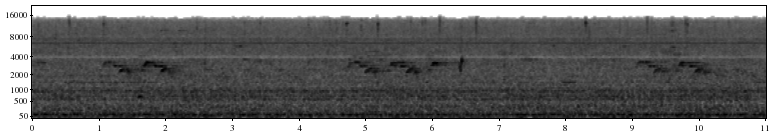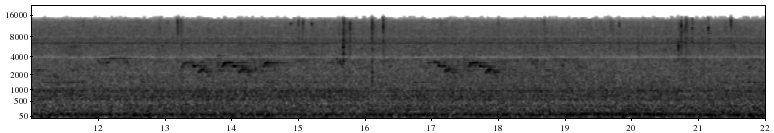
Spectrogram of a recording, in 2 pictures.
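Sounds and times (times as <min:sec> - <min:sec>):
outdoor background hum: 0:00.0 - 0:22.0
songbird calling: 0:01.0 - 0:02.4, 0:04.7 - 0:12.6, 0:13.2 - 0:19.3.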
